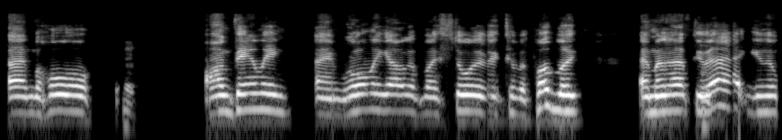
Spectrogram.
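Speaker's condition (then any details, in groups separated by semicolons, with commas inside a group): Cerebral palsy; congenital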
